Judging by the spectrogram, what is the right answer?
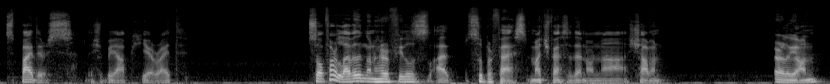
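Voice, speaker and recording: A man with a slightly low voice streaming a game live. He chats loosely with his viewers between moves and thinks out loud about what to try next, dropping the odd curse along the way. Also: moderate pace, pauses often. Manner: chatty, answers viewer chat while playing; swears casually, thinks aloud. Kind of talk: casual live gameplay commentary.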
